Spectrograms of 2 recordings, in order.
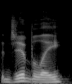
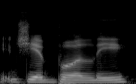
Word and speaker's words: Ghibli: I think in Japanese it's like Ghibli. I think it's something like that, so that's why I pronounce it Ghibli.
